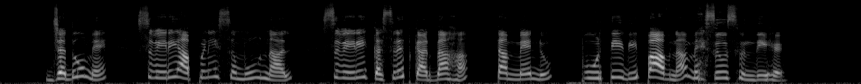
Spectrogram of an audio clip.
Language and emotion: Punjabi, happy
